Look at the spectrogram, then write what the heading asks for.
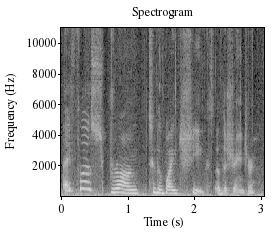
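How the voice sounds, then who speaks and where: A woman's voice: fairly high pitch, big pitch swings, unhurried, darkish tone. A woman reads a classic story in a tranquil ASMR style, now and then stumbling over words. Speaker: audiobook reader. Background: ambient fireplace crackle.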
